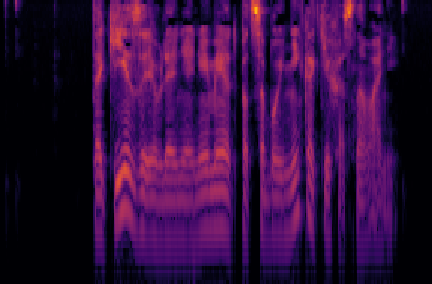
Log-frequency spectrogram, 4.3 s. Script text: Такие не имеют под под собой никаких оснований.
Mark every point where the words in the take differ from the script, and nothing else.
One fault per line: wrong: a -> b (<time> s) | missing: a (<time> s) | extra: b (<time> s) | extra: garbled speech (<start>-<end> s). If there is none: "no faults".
extra: заявления (1.3 s)
missing: под (2.5 s)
